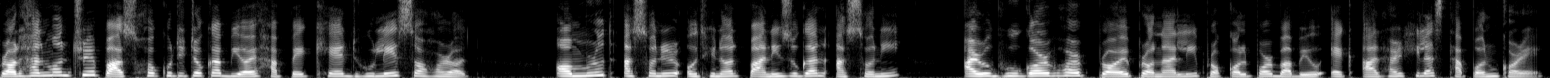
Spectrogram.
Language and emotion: Assamese, neutral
